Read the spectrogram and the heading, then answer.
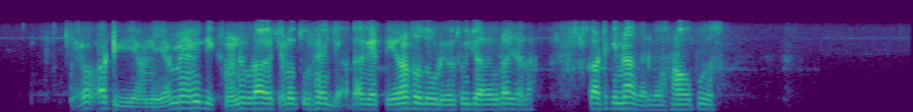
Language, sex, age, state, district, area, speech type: Dogri, male, 18-30, Jammu and Kashmir, Udhampur, rural, conversation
